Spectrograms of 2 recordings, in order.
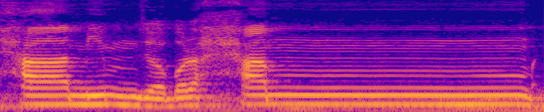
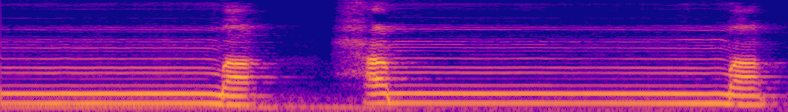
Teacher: আমরা দুই টু মিল করে ধরে রাখবো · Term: ওয়াজিব গুন্না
